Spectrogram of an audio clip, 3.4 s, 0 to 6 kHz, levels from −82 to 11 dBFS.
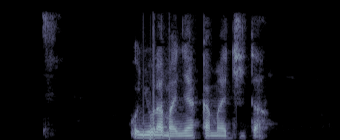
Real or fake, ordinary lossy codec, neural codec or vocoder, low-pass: real; MP3, 48 kbps; none; 5.4 kHz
